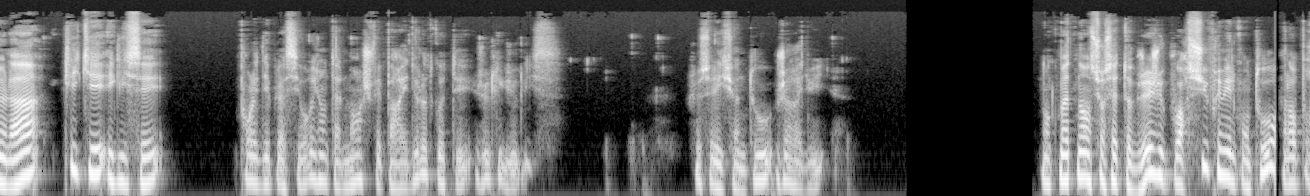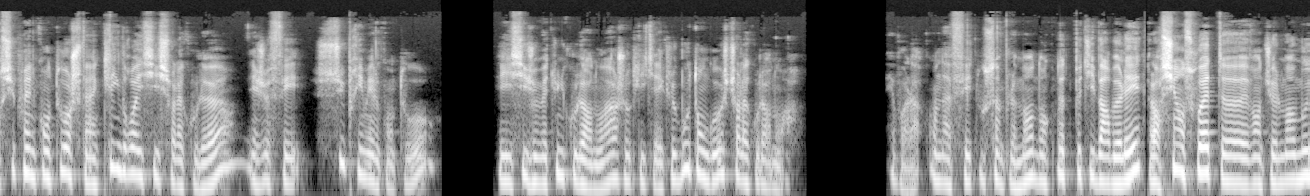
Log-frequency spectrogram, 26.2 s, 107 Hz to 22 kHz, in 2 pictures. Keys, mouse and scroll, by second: 0.4-3.2 drag, 3.5 click, 4.8-7.4 ctrl+drag, 8.3-9.4 ctrl+drag, 9.4 middle click, 9.4 ctrl+scroll down 1, 9.7 ctrl+middle click, 9.9 click, 10.2 click, 14.9 right click, 17.6 click, 20.8 click, 21.3 click, 21.4 middle click, 21.4 scroll up 1, 21.8 click, 22.2-23.9 middle drag, 24.5 middle click.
